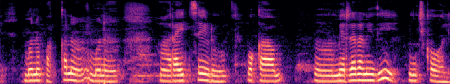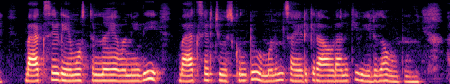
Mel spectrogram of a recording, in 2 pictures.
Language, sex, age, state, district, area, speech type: Telugu, female, 30-45, Andhra Pradesh, Anakapalli, urban, spontaneous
